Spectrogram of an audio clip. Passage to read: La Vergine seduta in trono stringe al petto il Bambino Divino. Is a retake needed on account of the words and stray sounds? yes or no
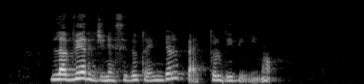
yes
